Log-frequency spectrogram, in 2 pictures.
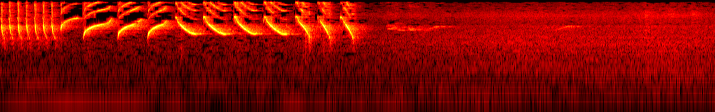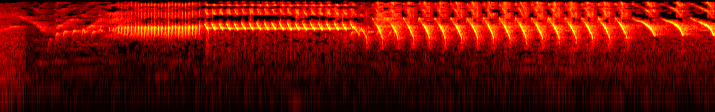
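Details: Canary that won a singing contest sings a training song: rapid trills, a quiet pause with low hum, then a bright sustained tone and fast pulsed trilling.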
